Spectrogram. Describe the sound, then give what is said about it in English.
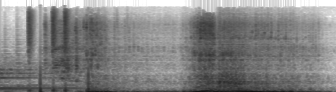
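A car engine cranks with a few clattering turns, catches, and settles into a loud, steady rev and idle, with the pitch rising as it revs. “Here's the sound of a car starting.”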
